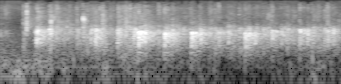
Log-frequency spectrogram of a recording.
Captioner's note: applause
